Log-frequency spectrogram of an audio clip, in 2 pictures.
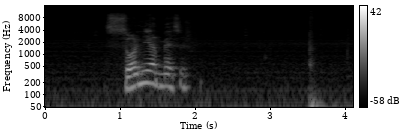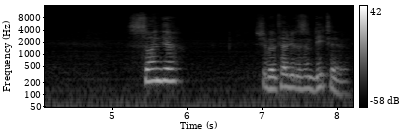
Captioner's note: pauses for 3 seconds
